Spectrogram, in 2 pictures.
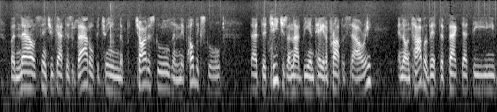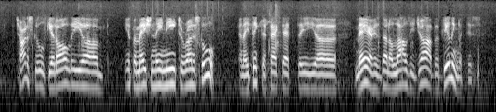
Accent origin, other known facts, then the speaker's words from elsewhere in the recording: Queens, New York, United States; Okay, I'm from Queens here, and I'm noticing that the Board of Ed system has changed since I went to school, because I went to a public school here in this city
